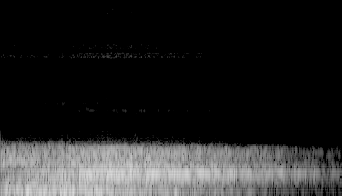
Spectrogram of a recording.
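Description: Deep, low cinematic drone of an intro sound effect, with no higher sound above it. It is loudest early on and fades out near the end.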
